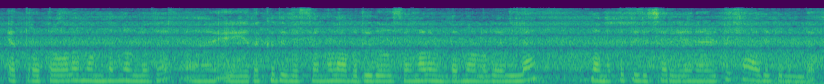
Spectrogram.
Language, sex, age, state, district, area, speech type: Malayalam, female, 30-45, Kerala, Idukki, rural, spontaneous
